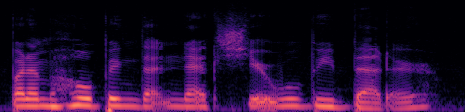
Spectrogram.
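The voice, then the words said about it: Imitates another person's voice. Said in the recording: “my impression of him”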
